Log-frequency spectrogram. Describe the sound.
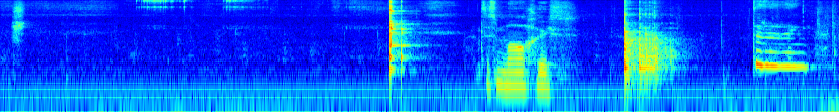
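A couple of sharp ceramic clinks ring out, like a spoon knocking against a cup, as someone makes coffee, separated by short bursts of speech over a low steady hum.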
